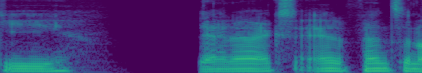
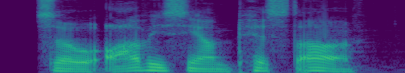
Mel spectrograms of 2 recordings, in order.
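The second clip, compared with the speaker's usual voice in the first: usual speaking voice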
